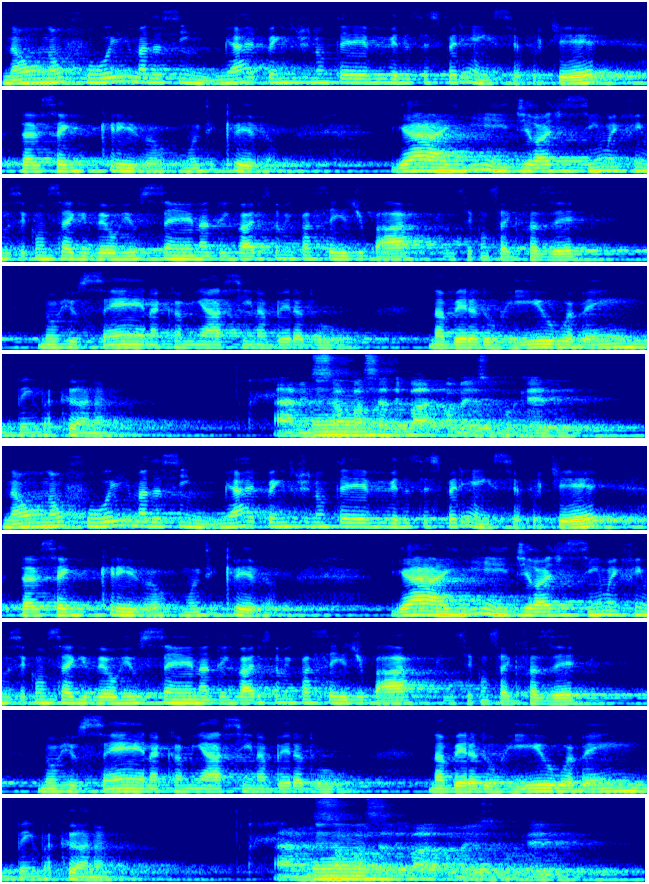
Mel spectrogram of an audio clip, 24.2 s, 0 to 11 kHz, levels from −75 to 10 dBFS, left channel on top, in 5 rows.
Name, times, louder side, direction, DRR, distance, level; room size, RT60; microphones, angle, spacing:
voice 1, 0.0-4.6 5.0-6.9 7.3-7.4 7.8-14.1 14.8-17.2 17.7-20.2 21.2-21.4 21.7-22.2, right 1 dB, 10° right, 9 dB, 0.9 m, -27 dB
voice 2, 21.4-23.5, left 1 dB, 85° left, 1 dB, 6.2 m, -30 dB
24.5 x 20.5 x 7.8 m, 2.3 s
head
